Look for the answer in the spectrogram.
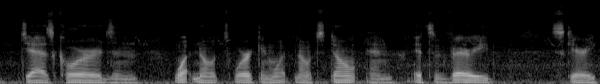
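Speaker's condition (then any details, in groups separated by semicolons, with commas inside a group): No condition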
